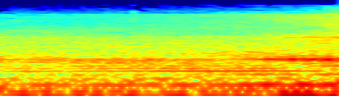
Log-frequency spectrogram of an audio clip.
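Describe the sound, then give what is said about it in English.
A moped riding past in a bike lane gives a steady buzzing engine drone with a faint whirring tone that swells slightly toward the end. No voices are present. “This guy's on his moped. This is a bike lane, bitch.”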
